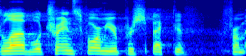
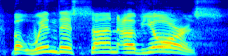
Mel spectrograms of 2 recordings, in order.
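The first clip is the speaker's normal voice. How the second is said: slow, loud, higher pitched indignant cry; angry brother yelling; 8 semitones higher, 7 dB louder, much slower than usual. Retold or imitated. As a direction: spit out each word at the father. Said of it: "is yelling at him".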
